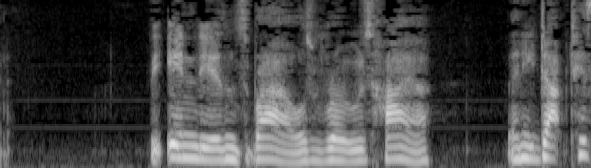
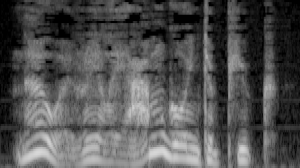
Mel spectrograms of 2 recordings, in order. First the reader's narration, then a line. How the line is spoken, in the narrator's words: Jamie murmured, wincing under the ungentle ministrations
